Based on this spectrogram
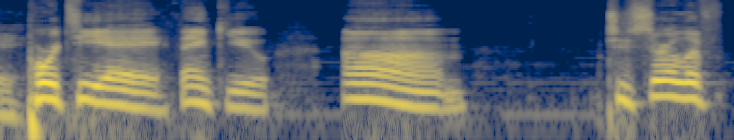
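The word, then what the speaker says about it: Poitier: Um, to Sir with Love by Sydney Pierre. I might have butchered Sydney Portier. Portier.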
